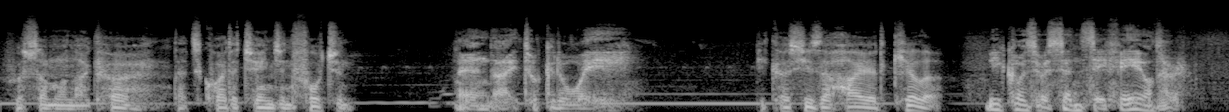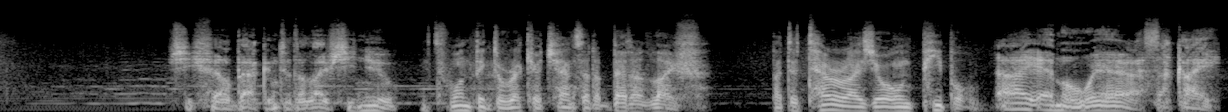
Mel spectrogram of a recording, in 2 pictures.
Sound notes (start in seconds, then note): none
